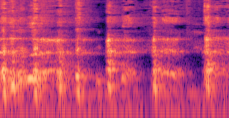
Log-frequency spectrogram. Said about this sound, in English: Then we come back and we're still coughing.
